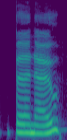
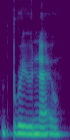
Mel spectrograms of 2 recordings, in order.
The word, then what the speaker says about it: Brno: anyway my point being i've been mispronouncing brno that's the correct pronunciation in this episode i keep referring to it as bruno so burno is the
